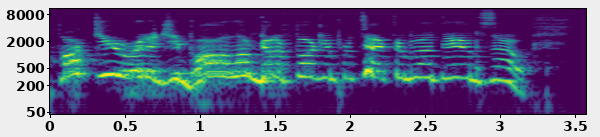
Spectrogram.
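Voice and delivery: defiant shout. Retold or imitated. Hercule defending his granddaughter, high hammed-up shout. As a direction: bellow it like a desperate hero protecting family. Hercule defying the energy ball.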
